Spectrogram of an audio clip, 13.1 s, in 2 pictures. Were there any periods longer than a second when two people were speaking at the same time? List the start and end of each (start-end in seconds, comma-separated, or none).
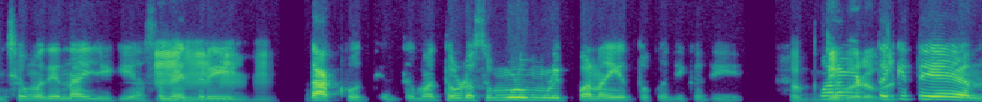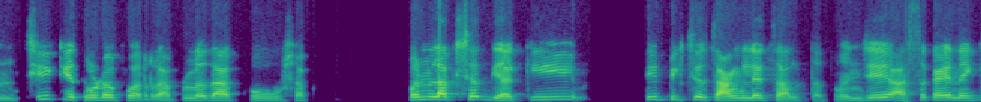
none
